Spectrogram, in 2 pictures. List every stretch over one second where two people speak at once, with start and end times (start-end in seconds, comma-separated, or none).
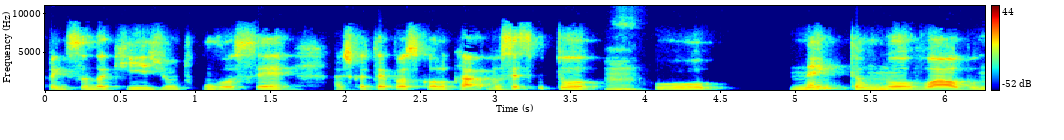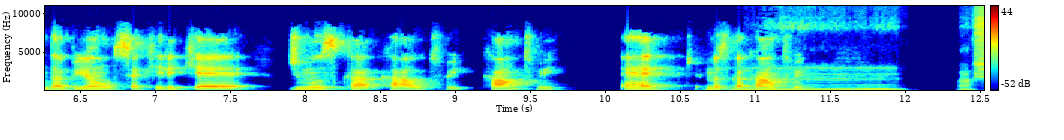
none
